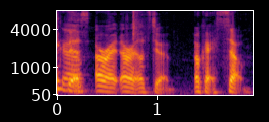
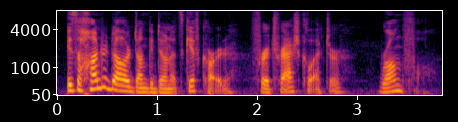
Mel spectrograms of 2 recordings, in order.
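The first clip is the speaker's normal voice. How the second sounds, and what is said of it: Brett Kavanaugh impression. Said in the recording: “do it in your Brett voice... my Kavanaugh voice”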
